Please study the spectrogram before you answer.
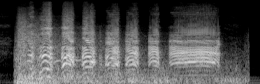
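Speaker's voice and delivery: loud hammed-up villain cackle; evil laugh. Host cackles after mad science line, loud villain laugh.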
